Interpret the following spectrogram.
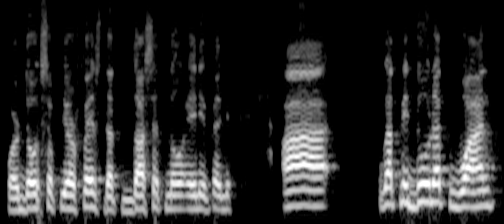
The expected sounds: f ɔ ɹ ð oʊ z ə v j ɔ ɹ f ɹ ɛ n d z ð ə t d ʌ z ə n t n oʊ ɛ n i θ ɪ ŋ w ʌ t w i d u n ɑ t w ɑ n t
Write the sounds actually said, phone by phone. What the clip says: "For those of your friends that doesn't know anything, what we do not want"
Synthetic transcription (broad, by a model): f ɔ ɹ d oʊ s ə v j ɔ ɹ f ɹ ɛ n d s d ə t d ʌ s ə n t n oʊ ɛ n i f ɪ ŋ w ʌ t w i d u n ɑ t w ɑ n t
